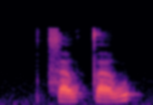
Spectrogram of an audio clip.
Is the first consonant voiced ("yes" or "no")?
no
